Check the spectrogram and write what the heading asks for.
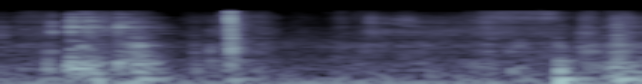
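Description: A sheet of card being slid and lined up on a paper trimmer, a light rustle of paper with two sharp clicks, one just under a second in and one near the end.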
